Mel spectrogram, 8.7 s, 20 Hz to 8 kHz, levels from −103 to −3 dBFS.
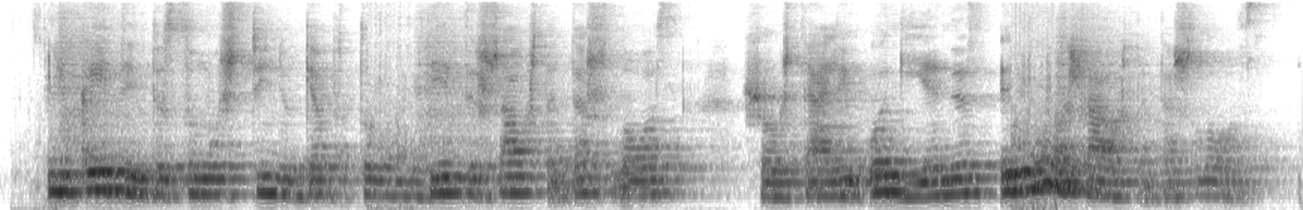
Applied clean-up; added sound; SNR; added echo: neural separator model SepFormer DNS4.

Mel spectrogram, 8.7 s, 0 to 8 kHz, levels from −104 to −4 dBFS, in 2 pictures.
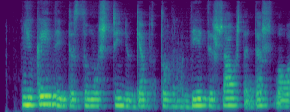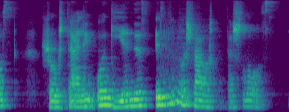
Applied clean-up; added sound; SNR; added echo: neural mask model DeepFilterNet 3.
